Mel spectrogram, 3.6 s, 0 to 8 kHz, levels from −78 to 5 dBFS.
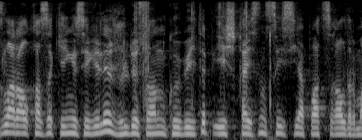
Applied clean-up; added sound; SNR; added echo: neural mask model Resemble Enhance denoiser.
